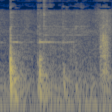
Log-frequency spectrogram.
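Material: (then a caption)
Fired clay. A fired clay brick is thrown to the ground as a drop test of its quality, landing with three short, sharp clinking impacts that die away almost at once. It does not break, marking it as a good brick, since a break in the middle would mean a bad one while chipped edges would be acceptable.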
